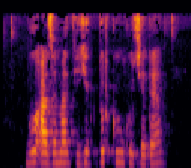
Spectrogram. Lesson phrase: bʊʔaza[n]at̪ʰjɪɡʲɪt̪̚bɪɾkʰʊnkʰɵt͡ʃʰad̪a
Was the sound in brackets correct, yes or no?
no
